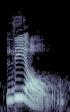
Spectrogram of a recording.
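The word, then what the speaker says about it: liù: O가 숨어 있는 IOU가 표기할 때는 IU로 가운데 운모를 생략하고 표기한다 라고 배웠던 거 기억나시죠? 해볼까요? 발음? 사성으로 Leo.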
